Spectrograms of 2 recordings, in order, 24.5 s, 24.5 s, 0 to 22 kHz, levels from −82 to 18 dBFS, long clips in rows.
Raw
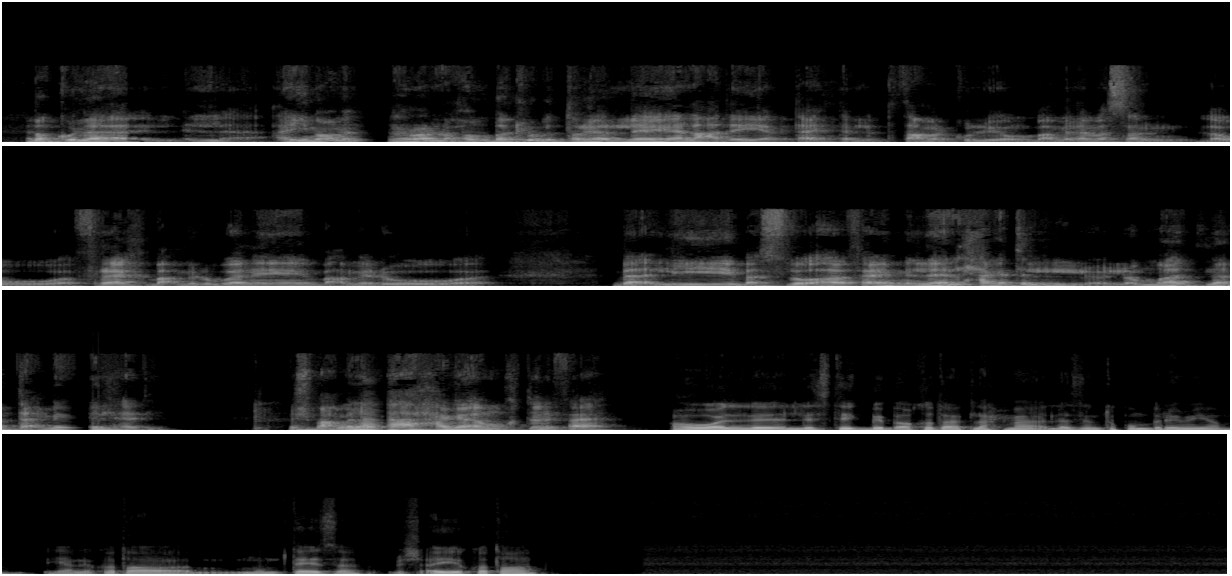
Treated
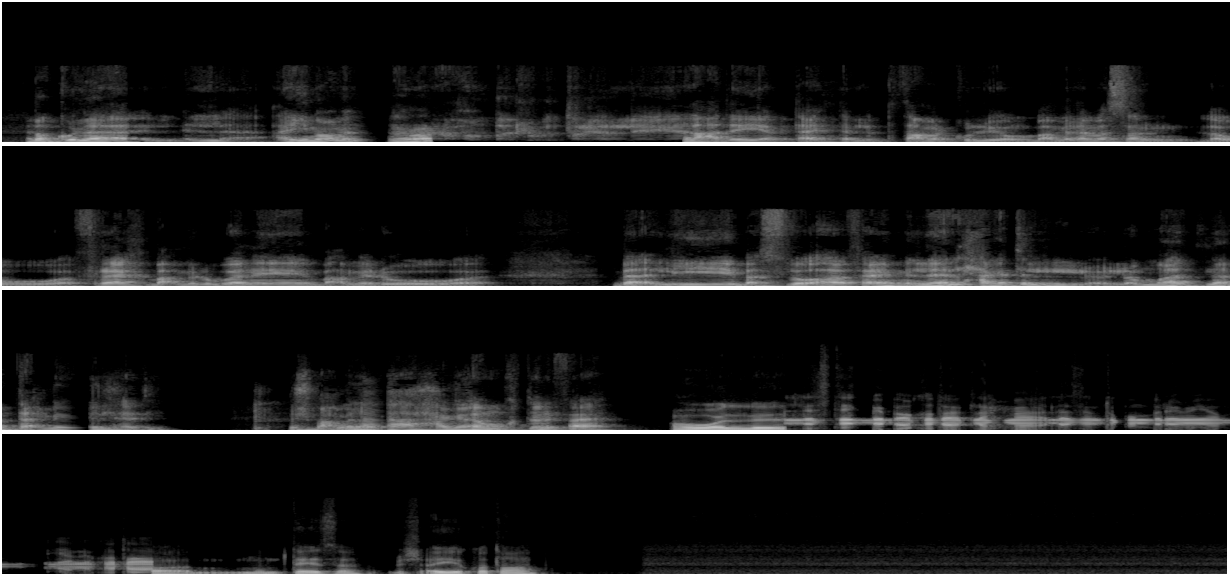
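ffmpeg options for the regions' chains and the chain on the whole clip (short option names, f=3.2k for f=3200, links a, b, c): -filter_complex "[0:a]asettb=1/sr,asplit=3[a][b][c];[a]atrim=end=2.144[d];[b]atrim=start=2.14:end=3.41,asetpts=PTS-STARTPTS,afade=t=in:d=0.004:c=qsin,afade=t=out:st=1.266:d=0.004:c=qsin,highpass=f=1.3k:w=0.5412,highpass=f=1.3k:w=1.3066,acompressor=threshold=-38dB:ratio=4:attack=3.2:release=140:knee=1:detection=peak,asplit=2[e][f];[f]adelay=36,volume=-8dB[g];[e][g]amix=inputs=2:normalize=0,atrim=end_sample=56007[h];[c]atrim=start=3.406[i];[d][h]acrossfade=d=0.004:c1=hsin:c2=qsin[j];[j][i]acrossfade=d=0.004:c1=qsin:c2=hsin,asettb=1/sr,asplit=3[k][l][m];[k]atrim=end=12.434[n];[l]atrim=start=12.43:end=14.63,asetpts=PTS-STARTPTS,afade=t=in:d=0.004:c=qsin,afade=t=out:st=2.196:d=0.004:c=qsin,lowpass=f=6.4k:t=q:w=6.9,acompressor=threshold=-37dB:ratio=1.5:attack=3.2:release=140:knee=1:detection=peak[o];[m]atrim=start=14.626[p];[n][o]acrossfade=d=0.004:c1=hsin:c2=qsin[q];[q][p]acrossfade=d=0.004:c1=qsin:c2=hsin,asettb=1/sr,asplit=3[r][s][t];[r]atrim=end=16.194[u];[s]atrim=start=16.19:end=19.17,asetpts=PTS-STARTPTS,afade=t=in:d=0.004:c=qsin,afade=t=out:st=2.976:d=0.004:c=qsin,highpass=130,aeval=exprs='val(0)*sin(2*PI*1400*n/s)':c=same[v];[t]atrim=start=19.166[w];[u][v]acrossfade=d=0.004:c1=hsin:c2=qsin[x];[x][w]acrossfade=d=0.004:c1=qsin:c2=hsin,highpass=110,aemphasis=mode=reproduction:type=cd,bandreject=f=1.2k:w=9.9,volume=6dB"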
